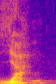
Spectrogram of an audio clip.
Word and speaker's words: Yah: Donc, pour les Juifs, le Dieu juif s'appelle Ya, Yod et He.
